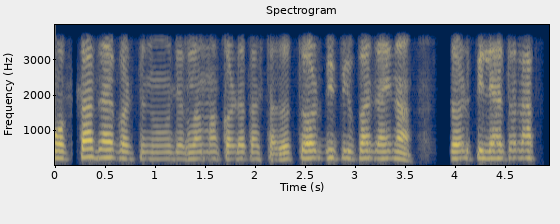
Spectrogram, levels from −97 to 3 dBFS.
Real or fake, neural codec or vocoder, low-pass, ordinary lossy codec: fake; vocoder, 24 kHz, 100 mel bands, Vocos; 3.6 kHz; none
